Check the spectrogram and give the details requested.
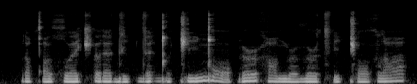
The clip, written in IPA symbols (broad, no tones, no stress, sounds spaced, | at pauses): ɾ ʊ qʼ u χʷ ɛ t͡ʃʼ ə ɾ ɛ d i p d ɛ ɡ͡ǃ ə ǁ i ŋ͡ǃ ɔ | ɾ ə˞ h ɑ n̪ ə˞ ð ə˞ t͡sʼ i ǁ ɔ x l ɑ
